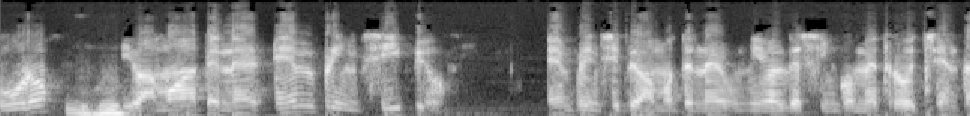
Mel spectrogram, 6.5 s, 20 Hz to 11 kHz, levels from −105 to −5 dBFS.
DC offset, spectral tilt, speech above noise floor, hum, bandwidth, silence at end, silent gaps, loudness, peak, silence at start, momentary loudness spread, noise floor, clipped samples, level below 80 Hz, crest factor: under 0.1%; -5 dB/octave; 38 dB; none; 9.8 kHz; 0 s; none; -16 LUFS; -2 dBFS; 0 s; 5 LU; -54 dBFS; under 0.1%; -46 dBFS; 16 dB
